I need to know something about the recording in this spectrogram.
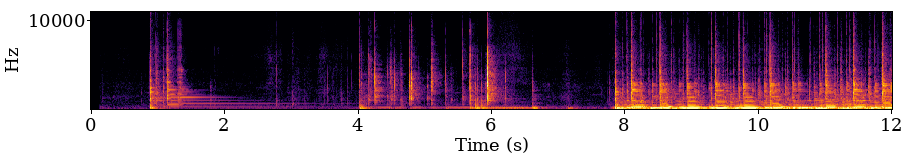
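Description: Electric bass guitar plucked with the fingers: a single note rings out and fades about a second in, a few scattered notes follow from about four seconds, then from about eight seconds a steady run of even eighth notes with sharp plucking attacks.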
